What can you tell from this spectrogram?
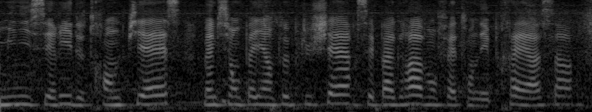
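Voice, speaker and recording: A woman talks at a moderate pace with a medium pitch. Noticeable background noise runs behind her. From Alsace, France (Strasbourg). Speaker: fashion designer and craftswoman. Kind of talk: interview. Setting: live at a trade fair stand.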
